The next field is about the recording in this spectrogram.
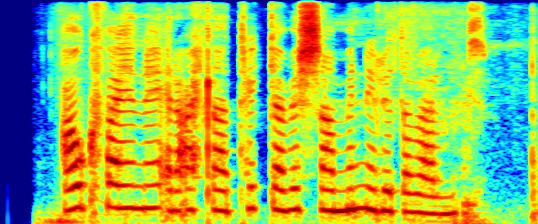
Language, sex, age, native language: Icelandic, female, 13, Icelandic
